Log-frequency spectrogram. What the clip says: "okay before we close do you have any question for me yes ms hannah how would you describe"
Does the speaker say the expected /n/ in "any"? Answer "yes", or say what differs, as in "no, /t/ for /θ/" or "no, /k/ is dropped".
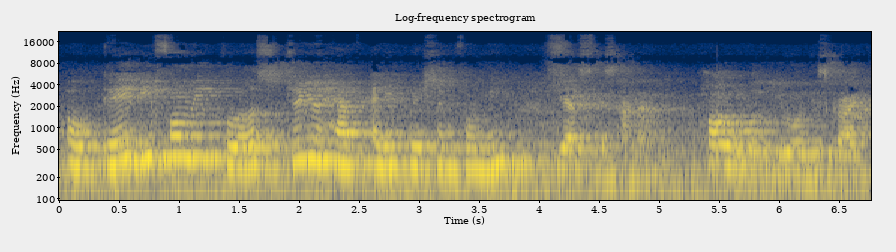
no, /l/ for /n/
